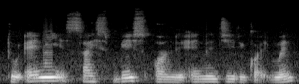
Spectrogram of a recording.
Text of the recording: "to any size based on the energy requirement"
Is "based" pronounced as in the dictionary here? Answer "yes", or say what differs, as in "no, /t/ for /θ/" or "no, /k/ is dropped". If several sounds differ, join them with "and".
no, /t/ is dropped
